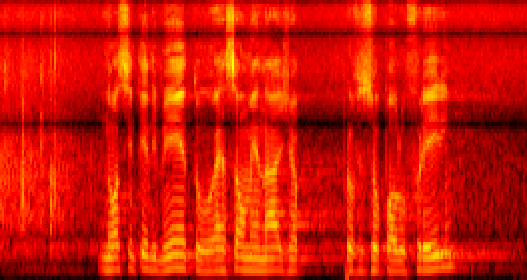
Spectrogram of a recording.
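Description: A man speaks calmly into a microphone, heard through loudspeakers.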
